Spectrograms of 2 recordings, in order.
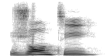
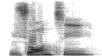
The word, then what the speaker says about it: gentil: Gentil means kind. Here the G is in front of E and the final L is not sounded. Gentil, gentil. Aubergine, aubergine is eggplant and G here is in front of I.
